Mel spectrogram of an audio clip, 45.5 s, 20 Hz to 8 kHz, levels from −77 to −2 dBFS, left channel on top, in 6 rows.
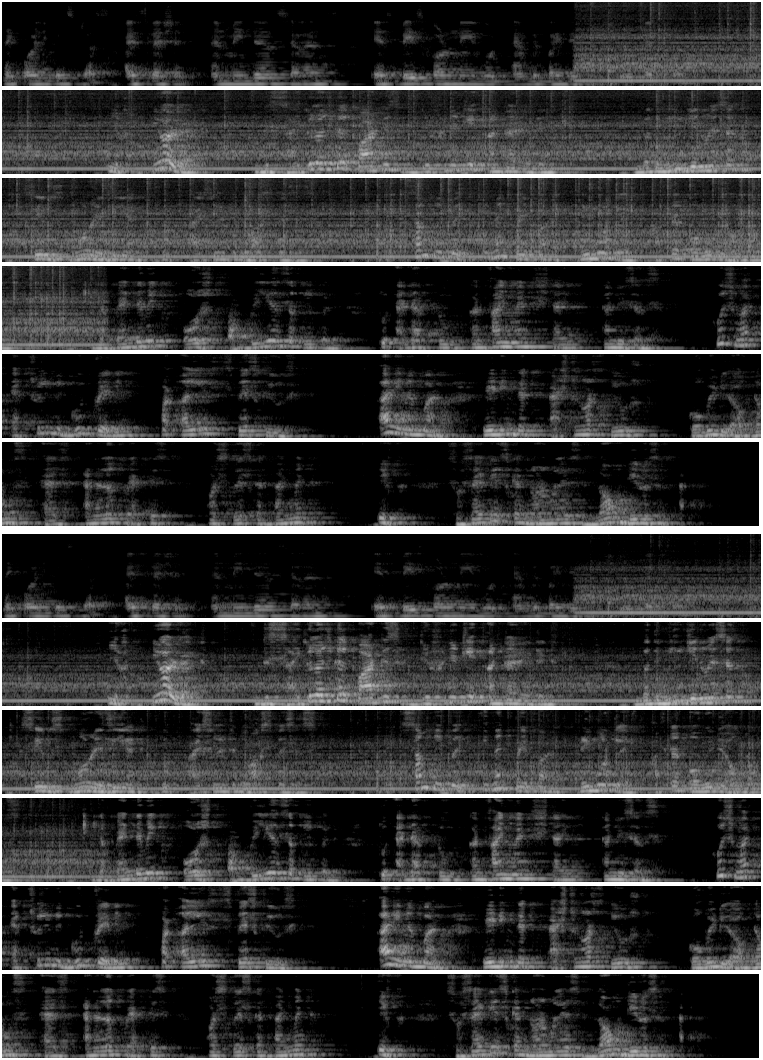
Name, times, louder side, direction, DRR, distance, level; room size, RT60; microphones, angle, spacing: voice 1, 0.0-3.3 3.7-6.9, left 1 dB, 40° left, 4 dB, 3.8 m, -44 dB
sound 1, 5.7-23.8, left 2 dB, 75° left, 4.0 m, -38 dB
voice 2, 8.6-9.6 10.1-13.2 13.5-15.1 15.3-18.3 18.9-22.9 23.5-26.1 26.5-29.3 29.9-31.7 31.9-33.3 34.1-36.7 37.2-39.6 40.0-41.1 41.7-42.0 42.4-44.8, right 2 dB, 90° right, 3 dB, 4.5 m, -34 dB
29.0 x 18.5 x 6.0 m, 0.69 s
head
